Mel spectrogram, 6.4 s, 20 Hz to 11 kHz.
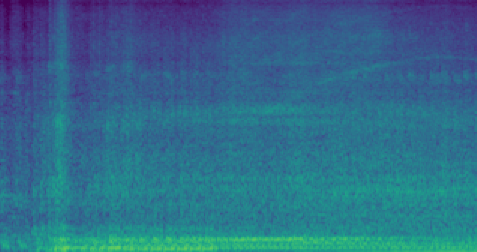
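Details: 2006 Peterbilt 379 with ISX 15 Cummins diesel, cold start: catches after a short crank, heavy uneven first firing, settles into a low rough idle; hard cold-weather start, cause suspected, not confirmed.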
